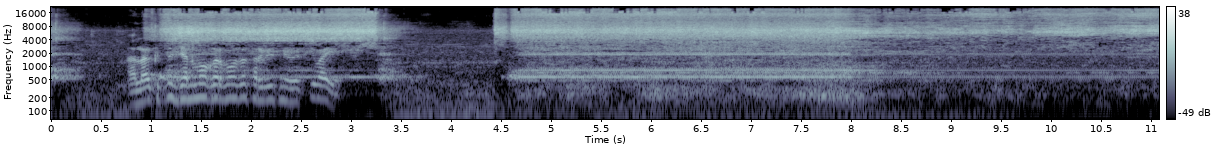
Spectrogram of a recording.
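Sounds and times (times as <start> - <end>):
machine motor whining: 4.6 - 10.6.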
